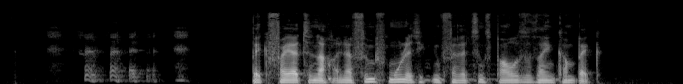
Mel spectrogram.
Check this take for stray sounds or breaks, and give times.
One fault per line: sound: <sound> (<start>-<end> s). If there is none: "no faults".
sound: laugh (0.5-2.0 s)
